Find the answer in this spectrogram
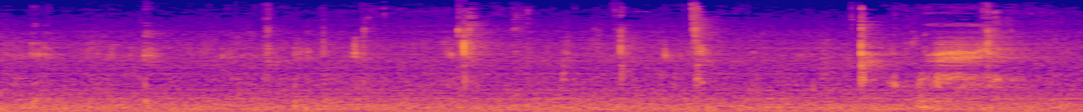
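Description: Close mouth sounds of someone chewing a soft deep-fried Reese's peanut butter cup, its chocolate and peanut butter melted: wet smacks and small clicks, irregularly spaced.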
